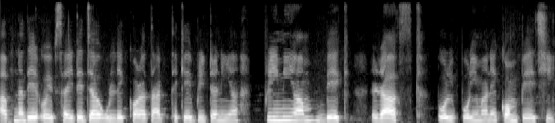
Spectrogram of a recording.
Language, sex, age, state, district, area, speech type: Bengali, female, 18-30, West Bengal, South 24 Parganas, rural, read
